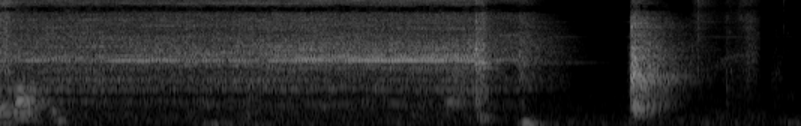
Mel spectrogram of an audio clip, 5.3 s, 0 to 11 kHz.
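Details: BMW G30/F90 with the electric rear parking brake placed in service mode via an app for rear pad replacement. Steady electric whir with a thin high whine for about three seconds, then it stops. Rear brake motors are retracting normally.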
